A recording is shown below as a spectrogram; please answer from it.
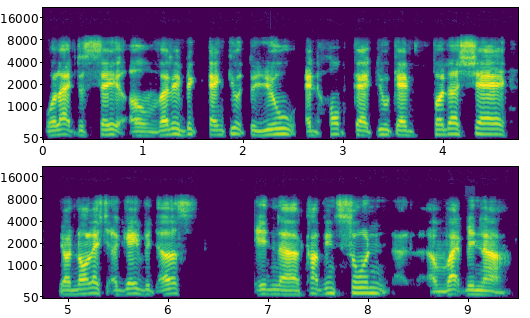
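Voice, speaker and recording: A man from Malaysia, speaking on a car speakerphone while driving. He gives halting thanks on an online call, with many uh's and restarts. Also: mid-range voice, a bit bright, no room sound. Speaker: webinar participant thanking the speaker. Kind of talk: casual spoken remarks on an online call. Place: inside a car. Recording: dull, muffled call audio from a car.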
